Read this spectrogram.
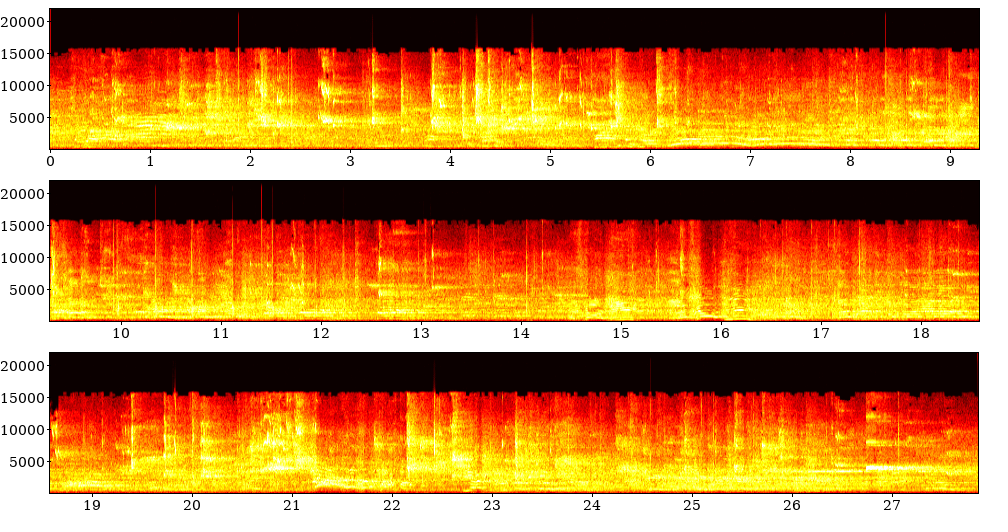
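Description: A crowd of spectators murmurs and calls out in an echoing hall.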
